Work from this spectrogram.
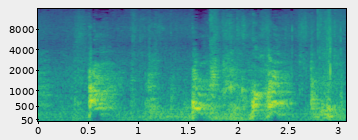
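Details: Golden Retriever puppies, 158 days old, five of them kept indoors all day at Ain Village as Typhoon No. 24 approached, 30 September 2018; short sharp barks and yips in bursts roughly every half second to second, room ambience.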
